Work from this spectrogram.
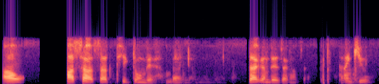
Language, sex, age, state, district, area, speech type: Bodo, male, 18-30, Assam, Chirang, rural, conversation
